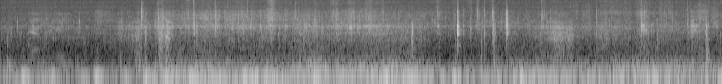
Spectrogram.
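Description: Wind buffeting the microphone with a steady low rumble, and a few light clicks and knocks scattered through it.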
